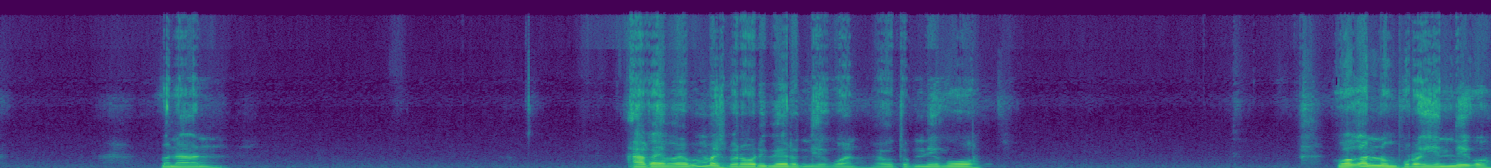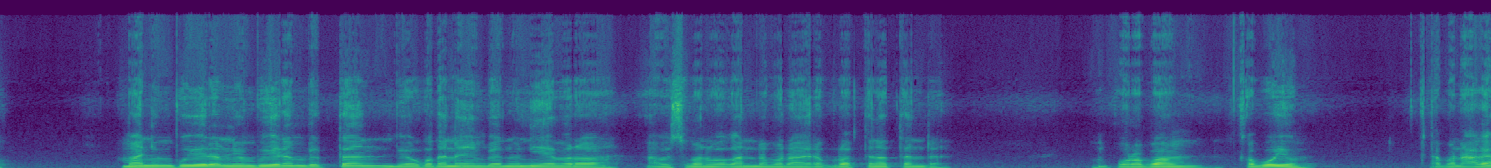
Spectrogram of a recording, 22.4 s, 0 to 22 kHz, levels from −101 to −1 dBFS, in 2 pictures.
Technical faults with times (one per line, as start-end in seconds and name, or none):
none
